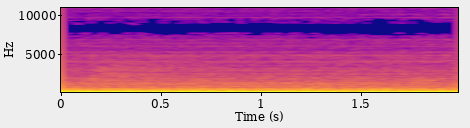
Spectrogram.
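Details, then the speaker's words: Mazda MX-5 Miata NA8, about 30 years old, after ECU capacitor replacement, cold: steady low idle rumble with steering turned, power steering pressure sensor boosts idle without sagging; normal idle compensation under load. "watch oh there it goes and it's compensating so that's all working fine"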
